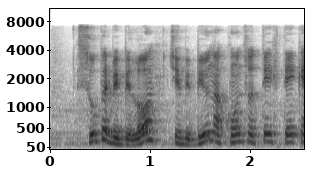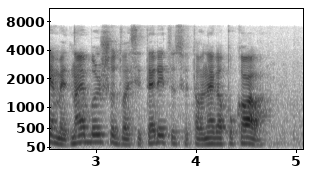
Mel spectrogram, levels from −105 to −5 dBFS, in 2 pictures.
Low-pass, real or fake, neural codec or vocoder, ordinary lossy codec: 7.2 kHz; real; none; none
